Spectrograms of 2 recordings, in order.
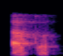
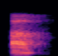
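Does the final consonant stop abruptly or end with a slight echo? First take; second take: echo; abrupt. First: The final consonant ends with a slight echoing bounce. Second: The final consonant stops abruptly with no release. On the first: The speaker calls it right. "there's that little bit of echo there" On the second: The speaker calls it wrong. "it kind of just stops the sound right there"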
